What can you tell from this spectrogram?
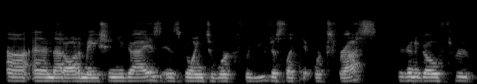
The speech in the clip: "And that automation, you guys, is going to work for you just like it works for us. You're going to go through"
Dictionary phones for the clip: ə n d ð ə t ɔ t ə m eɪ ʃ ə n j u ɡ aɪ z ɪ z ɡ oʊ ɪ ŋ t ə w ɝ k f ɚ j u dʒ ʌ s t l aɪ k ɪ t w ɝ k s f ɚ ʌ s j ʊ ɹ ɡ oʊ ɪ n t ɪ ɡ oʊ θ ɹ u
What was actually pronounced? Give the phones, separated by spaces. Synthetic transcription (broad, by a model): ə n ð ə t ɔ t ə m eɪ ʃ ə n j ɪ ɡ aɪ z ɪ z ɡ oʊ ɪ ŋ t ə w ɝ k f ɚ j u dʒ ʌ s t l aɪ k ɪ t w ɝ k s f ɚ ʌ s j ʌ ɹ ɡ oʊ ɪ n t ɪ ɡ oʊ θ ɹ u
